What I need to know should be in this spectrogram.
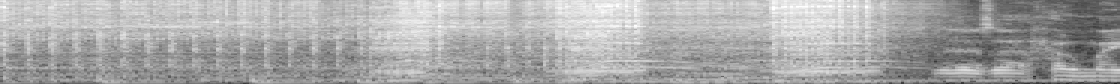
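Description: A small motorcycle engine revs loudly as the throttle is twisted.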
